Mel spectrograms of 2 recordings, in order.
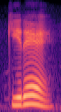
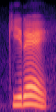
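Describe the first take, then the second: No difference in how they are said.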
